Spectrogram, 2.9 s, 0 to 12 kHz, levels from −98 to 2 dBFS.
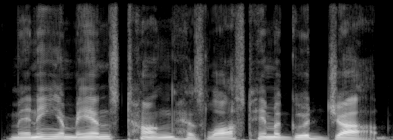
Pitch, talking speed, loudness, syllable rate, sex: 130 Hz, 205 wpm, -19 LUFS, 4.3 syllables/s, male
